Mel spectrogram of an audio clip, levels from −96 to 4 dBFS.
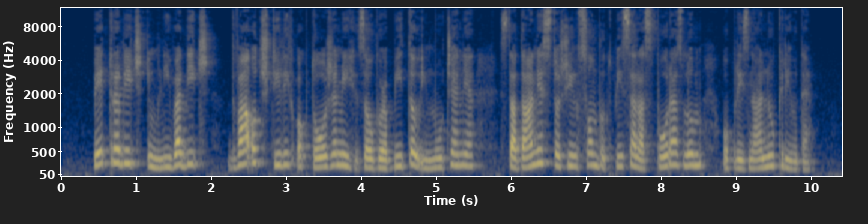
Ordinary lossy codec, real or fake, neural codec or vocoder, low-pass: none; fake; codec, 24 kHz, 0.9 kbps, WavTokenizer, medium speech release version 1; none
